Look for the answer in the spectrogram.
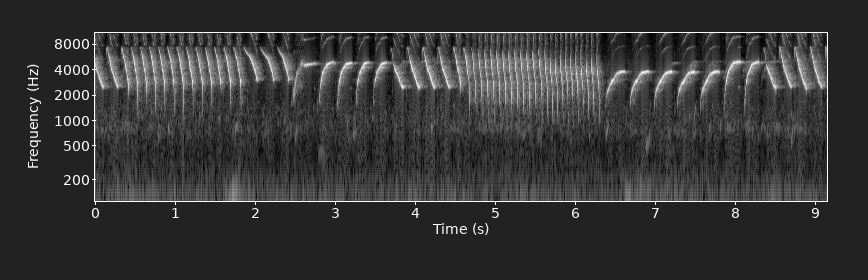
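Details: Singing canary for master training, with varied phrases: series of descending whistled sweeps, a fast dense rolling trill in the middle, then more repeated downward slurred notes.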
